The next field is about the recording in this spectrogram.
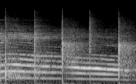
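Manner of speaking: crowd shrieking gleefully, drawn-out ha. Imitating a movie audience watching a chainsaw scene: imitating gleeful screaming. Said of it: "the audience begin in glee, screaming".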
